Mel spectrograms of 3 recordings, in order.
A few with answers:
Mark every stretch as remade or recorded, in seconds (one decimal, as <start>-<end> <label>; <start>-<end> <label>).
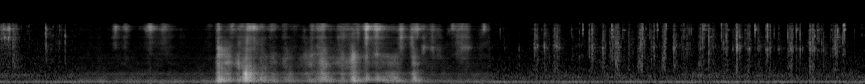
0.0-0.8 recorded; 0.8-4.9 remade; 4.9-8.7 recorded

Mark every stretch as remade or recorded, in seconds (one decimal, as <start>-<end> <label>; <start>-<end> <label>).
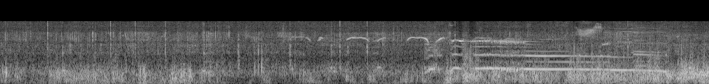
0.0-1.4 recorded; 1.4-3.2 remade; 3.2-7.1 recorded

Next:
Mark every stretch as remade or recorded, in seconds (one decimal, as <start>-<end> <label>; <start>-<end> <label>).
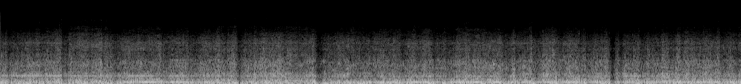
0.0-1.1 recorded; 1.1-1.7 remade; 1.7-2.9 recorded; 2.9-5.2 remade; 5.2-7.4 recorded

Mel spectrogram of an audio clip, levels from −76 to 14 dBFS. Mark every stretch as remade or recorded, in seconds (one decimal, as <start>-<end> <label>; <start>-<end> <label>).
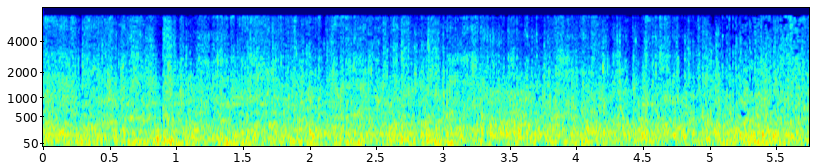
0.0-5.0 remade; 5.0-5.7 recorded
